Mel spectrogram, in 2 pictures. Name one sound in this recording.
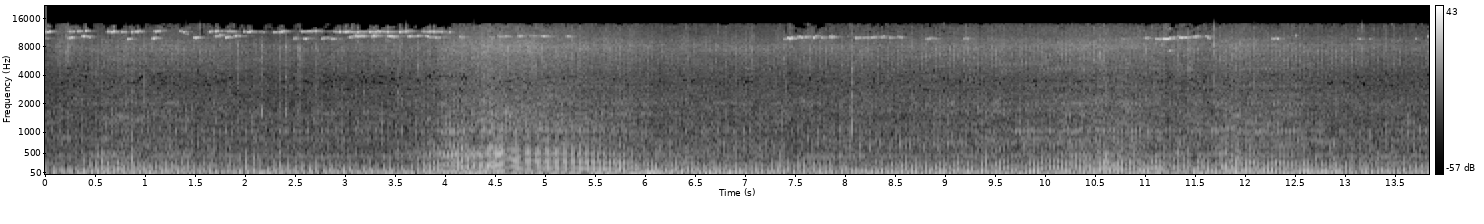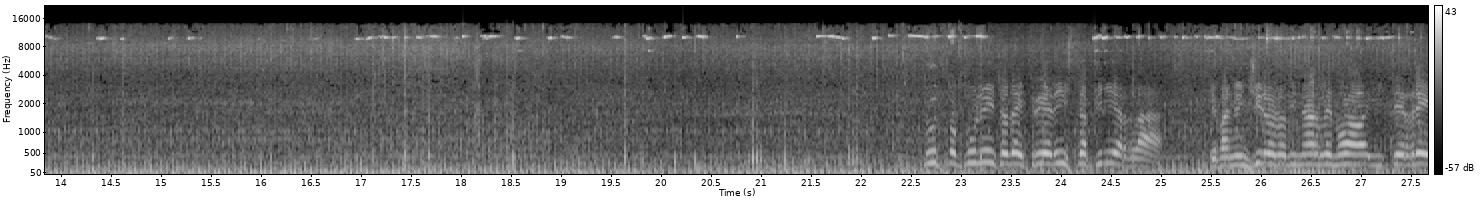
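Dirt bike tyres crunch over rocks and dry leaves.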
